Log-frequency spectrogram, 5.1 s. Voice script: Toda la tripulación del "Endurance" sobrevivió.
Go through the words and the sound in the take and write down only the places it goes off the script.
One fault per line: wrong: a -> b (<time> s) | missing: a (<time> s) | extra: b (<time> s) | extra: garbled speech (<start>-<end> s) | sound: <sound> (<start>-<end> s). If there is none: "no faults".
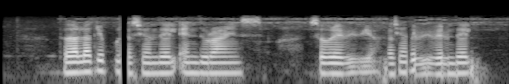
sound: dropout (1.2-1.3 s)
extra: garbled speech (3.9-4.7 s)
